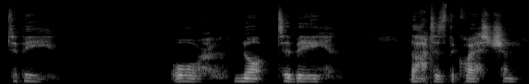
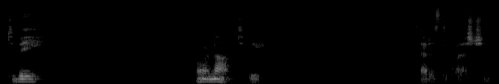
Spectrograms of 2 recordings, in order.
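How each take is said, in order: First: It is delivered in an exaggerated, theatrical way. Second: It is delivered in a natural, authentic way.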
